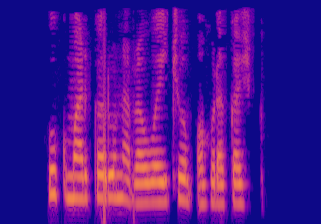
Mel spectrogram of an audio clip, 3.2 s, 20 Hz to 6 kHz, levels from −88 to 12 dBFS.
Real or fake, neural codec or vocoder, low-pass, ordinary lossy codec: real; none; 5.4 kHz; MP3, 24 kbps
